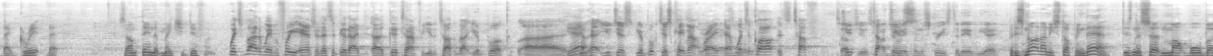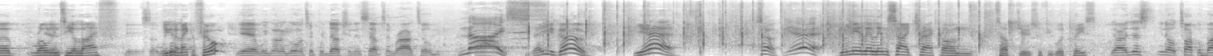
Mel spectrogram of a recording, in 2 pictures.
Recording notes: Our Playing with Science TuneIn party at the SXSW festival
